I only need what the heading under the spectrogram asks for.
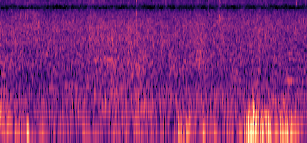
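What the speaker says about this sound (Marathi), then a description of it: "जोरात येते पाऊस, जोरात येत आहे" Rain driven by gusting wind hisses steadily, swelling into louder low rushes toward the end, with no one talking over it.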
